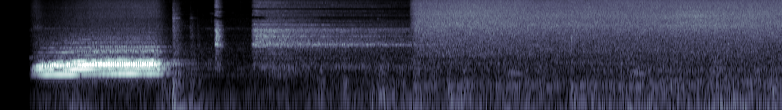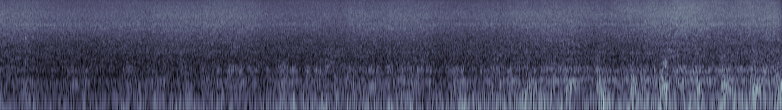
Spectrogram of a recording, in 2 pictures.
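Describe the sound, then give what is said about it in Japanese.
A steam train's whistle blows one loud, long blast and then a brief extra toot as the train departs, followed by a steady, loud rush of hissing steam that continues to the end. “時刻よし。はい、発射。出発進行。”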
